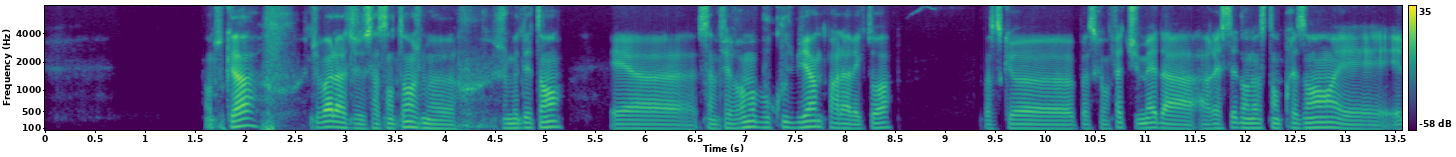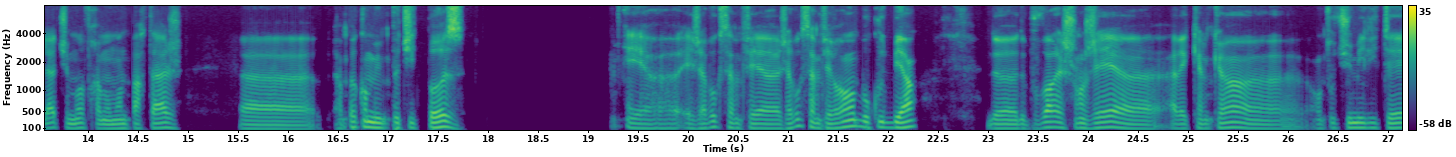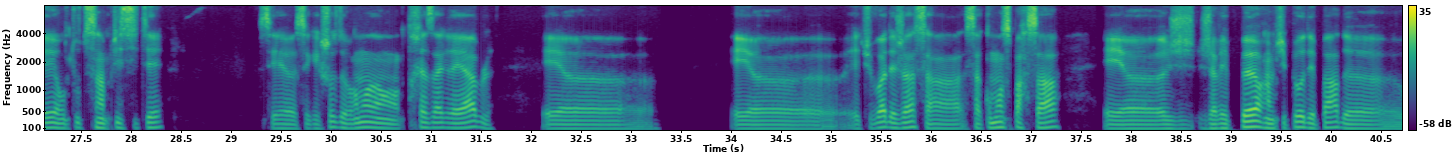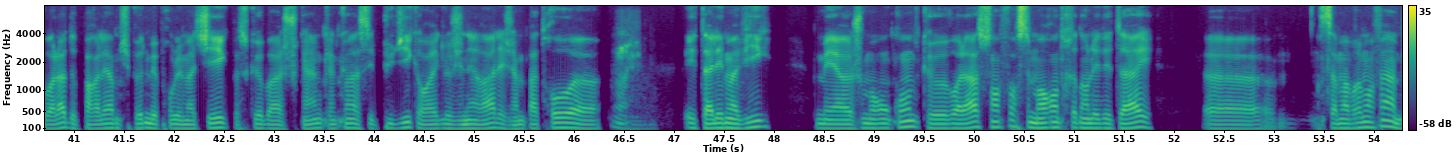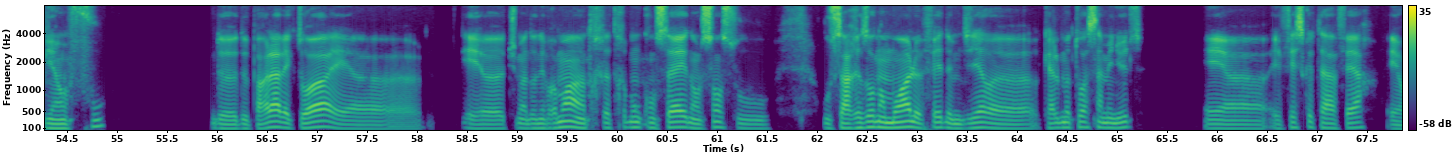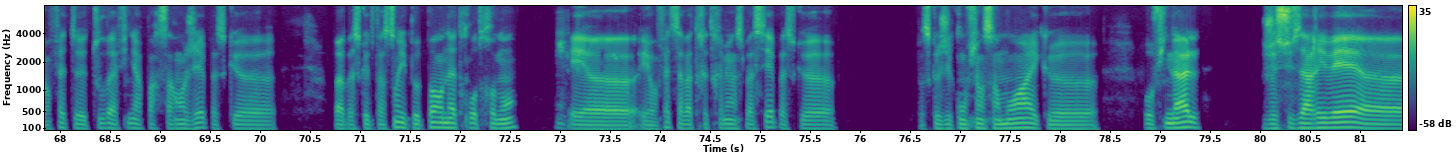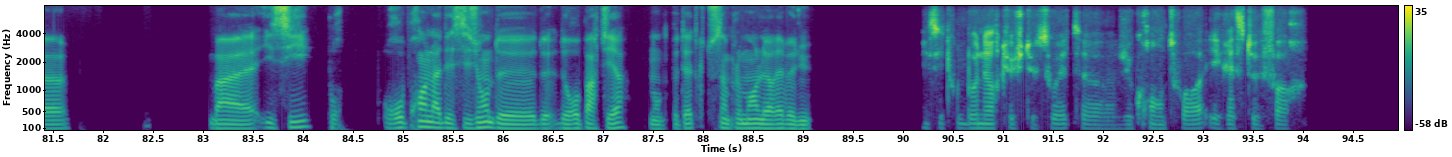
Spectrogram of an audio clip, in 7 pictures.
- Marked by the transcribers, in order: blowing
- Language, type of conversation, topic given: French, advice, Comment puis-je mieux reconnaître et nommer mes émotions au quotidien ?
